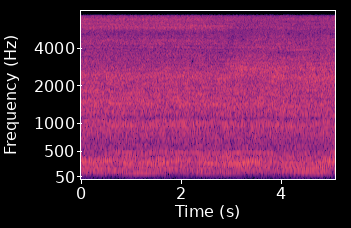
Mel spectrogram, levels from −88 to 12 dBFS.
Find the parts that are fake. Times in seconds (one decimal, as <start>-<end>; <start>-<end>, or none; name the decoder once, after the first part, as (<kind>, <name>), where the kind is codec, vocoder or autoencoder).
none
